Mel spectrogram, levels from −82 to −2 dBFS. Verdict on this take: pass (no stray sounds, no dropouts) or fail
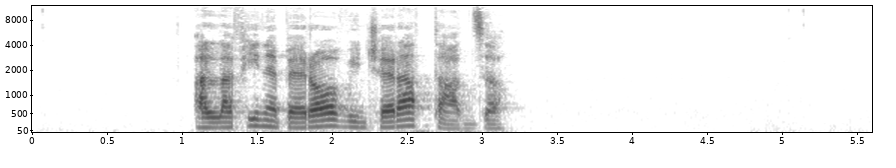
pass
